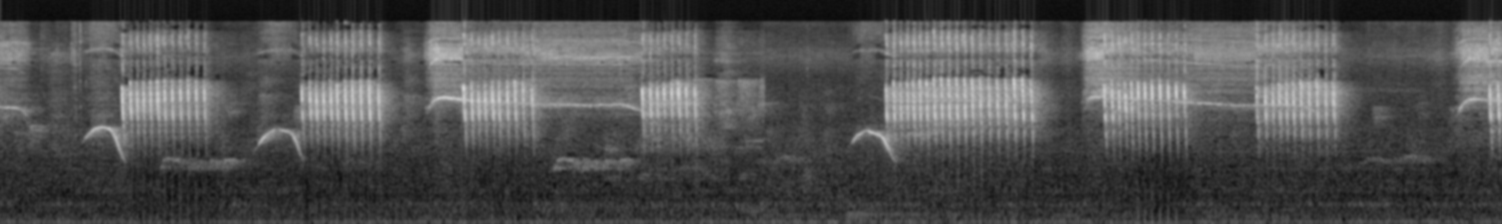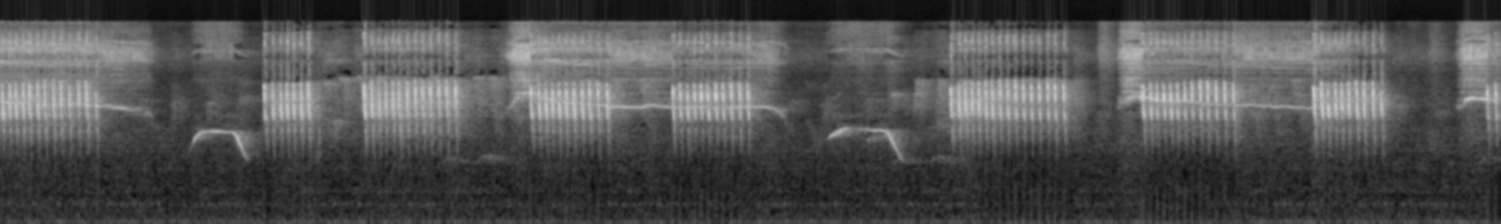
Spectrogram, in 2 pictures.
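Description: Bar-winged prinia (ciblek) singing steadily: loud, rapid buzzy trills about half a second to a second long, repeated every second or two, with thin high held whistles and short down-curving chirps between them.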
